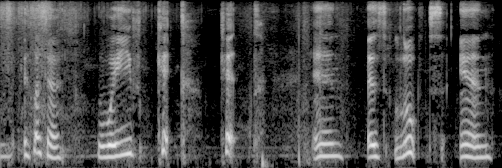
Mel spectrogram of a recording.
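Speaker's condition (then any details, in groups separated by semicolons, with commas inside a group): Speech impairment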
